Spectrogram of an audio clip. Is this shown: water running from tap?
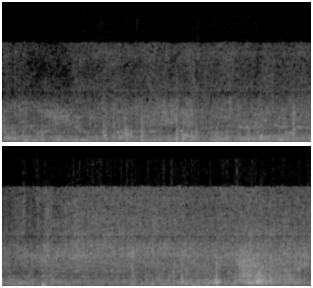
yes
